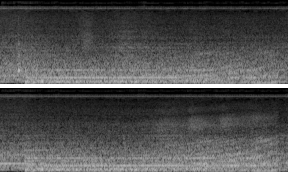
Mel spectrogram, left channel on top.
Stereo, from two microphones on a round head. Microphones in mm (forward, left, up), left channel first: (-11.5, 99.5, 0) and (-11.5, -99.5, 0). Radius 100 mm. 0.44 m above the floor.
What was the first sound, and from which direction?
Running footsteps, 5° right (ahead or behind).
